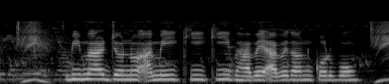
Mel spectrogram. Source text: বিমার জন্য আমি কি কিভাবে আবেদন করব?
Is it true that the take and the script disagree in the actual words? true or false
false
